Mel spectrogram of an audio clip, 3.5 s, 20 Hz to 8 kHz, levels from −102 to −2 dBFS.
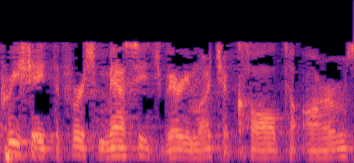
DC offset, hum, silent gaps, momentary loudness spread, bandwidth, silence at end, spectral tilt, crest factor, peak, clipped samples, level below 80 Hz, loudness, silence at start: under 0.1%; none; none; 6 LU; 4 kHz; 0 s; -9.5 dB/octave; 20 dB; -8 dBFS; under 0.1%; -48 dBFS; -28 LUFS; 0 s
